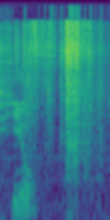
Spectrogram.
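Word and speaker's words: Gil: Luis Heel. Luis Heel? Yeah, I got yelled at so many times last year for pronouncing it wrong.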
